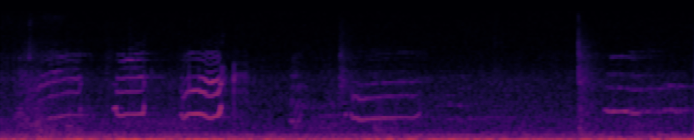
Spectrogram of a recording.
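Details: Domestic cat indoors, hunting a moth, giving a series of short rising-and-falling meows and chirps with clear harmonics, several in quick succession early on, then longer level calls later, over steady low room hum.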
